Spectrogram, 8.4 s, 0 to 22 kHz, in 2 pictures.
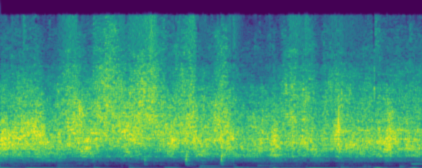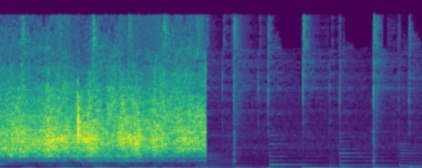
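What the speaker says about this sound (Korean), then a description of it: "이제 면을 넣어주시고 아까 만든 양념장도 다 넣고 1분에서 2분간 잘 섞어줍니다" Noodles and sauce are tossed in a hot pan, making a loud, continuous sizzle with scraping stir strokes for about six seconds before the sound cuts off, leaving soft music underneath.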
